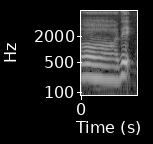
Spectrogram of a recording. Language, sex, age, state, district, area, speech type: Telugu, female, 30-45, Andhra Pradesh, Sri Balaji, rural, spontaneous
